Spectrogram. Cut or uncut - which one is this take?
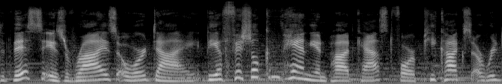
uncut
